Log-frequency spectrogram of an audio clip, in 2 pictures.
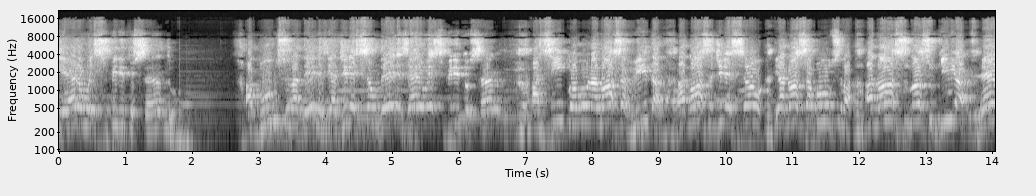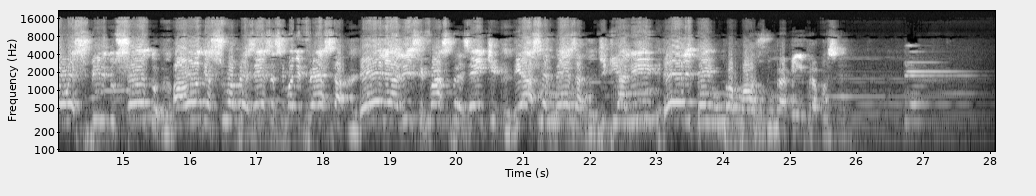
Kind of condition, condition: setting, large echoing room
